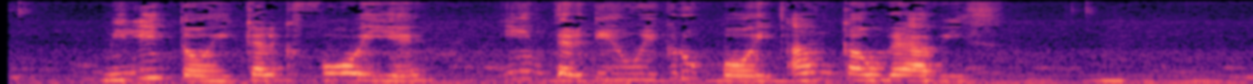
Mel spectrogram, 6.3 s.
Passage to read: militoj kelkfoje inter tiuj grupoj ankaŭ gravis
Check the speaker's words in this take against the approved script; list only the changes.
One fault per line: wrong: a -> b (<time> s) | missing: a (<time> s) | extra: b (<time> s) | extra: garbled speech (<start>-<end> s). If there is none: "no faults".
no faults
